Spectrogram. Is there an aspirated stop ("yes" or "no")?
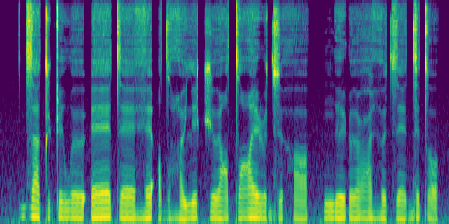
no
